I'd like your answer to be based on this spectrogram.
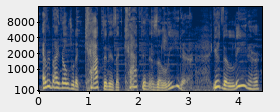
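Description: This American man hosts a podcast in a slightly high, sing-song voice that is mellow and husky, speaking fairly quickly over faint music. Conversational and informal, he gives an emphatic motivational talk on a poem's words, repeating phrases to drive them home.

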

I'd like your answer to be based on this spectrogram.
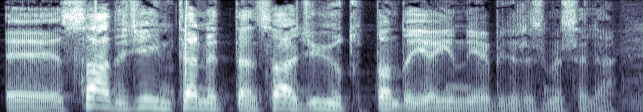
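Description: A man's voice: fairly low pitch, rapid-fire. A man hosting a radio show in a casual, teasing, rambling way as he chats and reads out listener messages. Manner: animated, teasing, rambling conversational delivery. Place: radio studio. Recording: music bed behind the voice.

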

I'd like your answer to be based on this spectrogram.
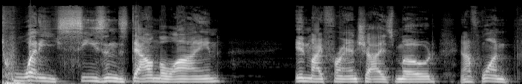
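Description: A man in his thirties giving opinionated sports commentary as a podcast host, ranting in an animated, exasperated way. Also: medium pitch, takes it slowly. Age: 30s.

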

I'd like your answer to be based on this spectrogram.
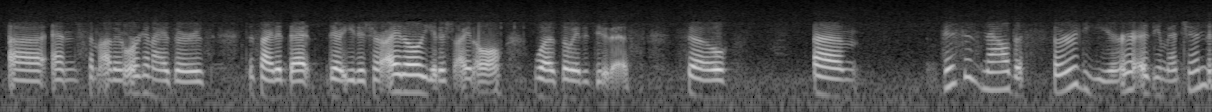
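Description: An American woman explaining things as an interview guest, in a hesitant, measured way, over the telephone. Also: on the low side. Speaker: interview guest, contest participant. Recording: tinny phone line.

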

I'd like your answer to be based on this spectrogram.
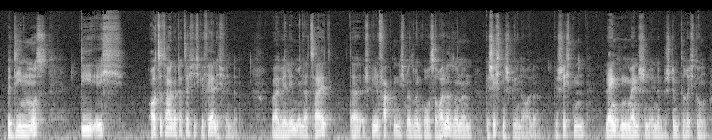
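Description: Man, very low voice, middle-aged, measured interview talk, echoey room. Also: darkish tone. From Austria. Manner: thoughtful, measured, with frequent hesitation fillers. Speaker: actor, interview guest.

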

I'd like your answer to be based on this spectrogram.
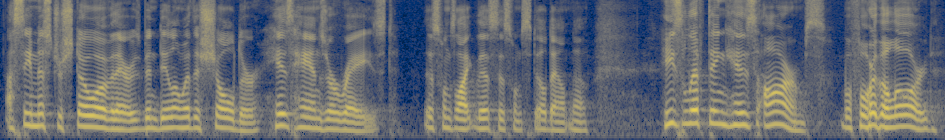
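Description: A man preaching a sermon as pastor, earnest and encouraging, swinging between loud urging and quiet, hushed lines. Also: sits high, normal speed. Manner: earnest, encouraging, rises and drops in volume.

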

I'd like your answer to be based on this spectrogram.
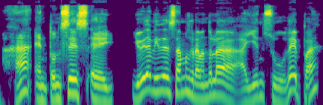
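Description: Guy on a podcast telling a ghost story, lots of slang, kinda high voice. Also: animated, normal speed, dry recording, clean studio sound. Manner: slangy, loose reactions. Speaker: podcast co-host. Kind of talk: casual storytelling chat.

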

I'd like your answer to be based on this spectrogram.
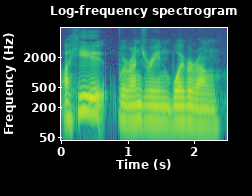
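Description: A man hosting a podcast interview, talking in a relaxed, conversational way with the odd filler, recorded in a studio. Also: fairly low pitch, moderate pace, clean tone. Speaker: podcast host. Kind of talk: casual spoken intro and interview.

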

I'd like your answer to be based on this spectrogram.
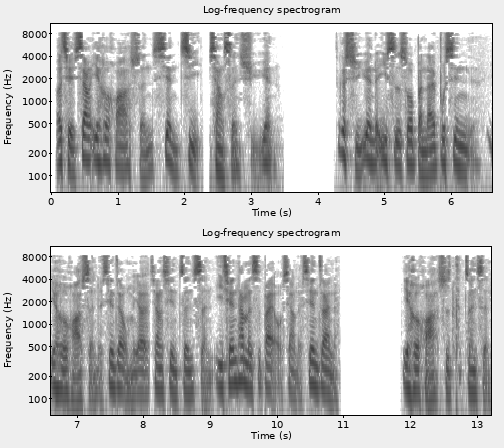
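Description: Gravelly-voiced man preaching a sermon. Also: no room sound. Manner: lively storytelling, quoting characters with raised pitch. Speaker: pastor. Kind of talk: sermon retelling Bible stories.

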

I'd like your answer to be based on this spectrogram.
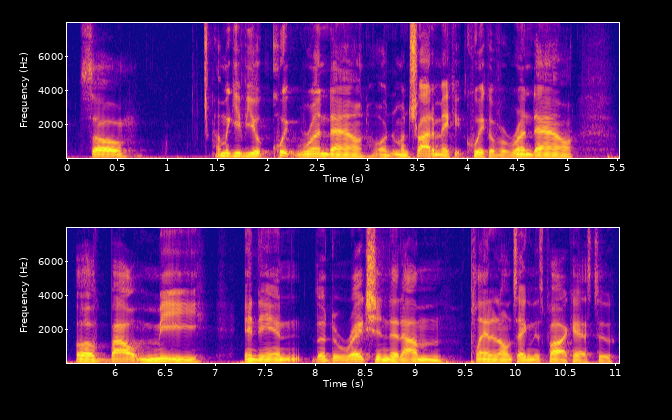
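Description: A man's voice: mid-range voice, clean tone. A young man with a rural Alabama Southern accent, hosting a casual solo podcast in a rambling, folksy way. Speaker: podcast host.

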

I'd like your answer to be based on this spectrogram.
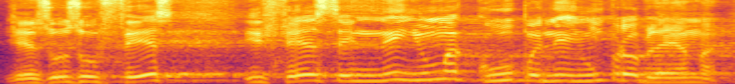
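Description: A man with a Brazilian accent preaching a live sermon, often pausing so the congregation can finish his sentences. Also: high-pitched, lively intonation. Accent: Brazilian Portuguese. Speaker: pastor. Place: large church hall. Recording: echoey church hall with long reverb.

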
